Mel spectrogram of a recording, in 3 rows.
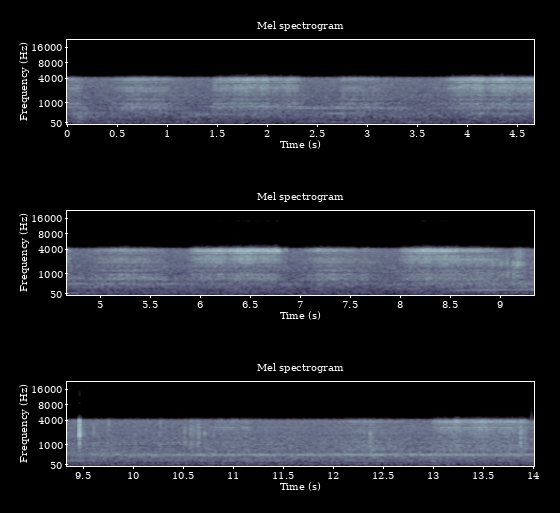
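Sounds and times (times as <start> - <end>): donkey snoring: 0.0 - 9.4
steady hum: 0.0 - 14.0.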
